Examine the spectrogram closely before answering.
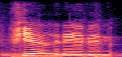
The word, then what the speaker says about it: Fjällräven: And it's this beautiful little number by Fjällräven Kanken, which I believe is how you pronounce it in Swedish.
